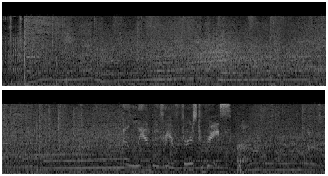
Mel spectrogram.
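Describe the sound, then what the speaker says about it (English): A Lamborghini races in The Crew Motorfest, its engine droning steadily with rising and falling pitch through gear changes, heard up close and continuously for the whole stretch, with a voice talking over the engine noise. "A Lambo for my first race."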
